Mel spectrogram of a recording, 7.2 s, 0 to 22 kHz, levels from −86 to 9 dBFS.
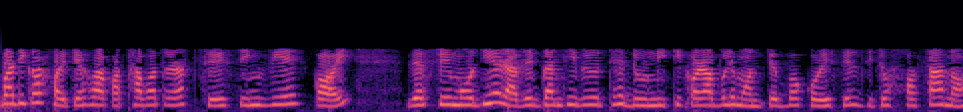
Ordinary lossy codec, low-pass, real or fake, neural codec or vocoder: none; 3.6 kHz; real; none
